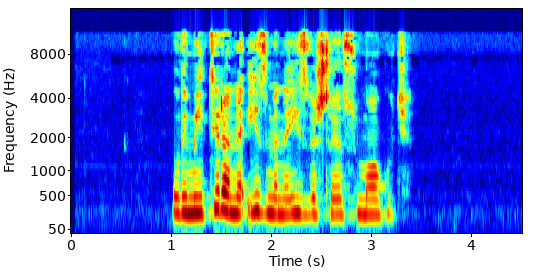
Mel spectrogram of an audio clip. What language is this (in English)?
Serbian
